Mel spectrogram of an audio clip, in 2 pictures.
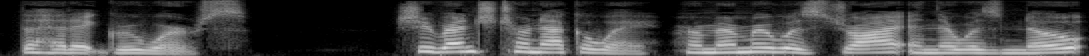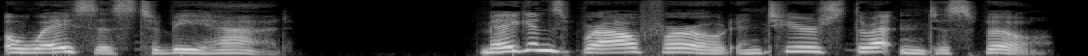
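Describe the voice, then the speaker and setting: A woman narrating an audiobook in a measured, dramatic reading style, close to the microphone. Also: fairly high pitch, no room sound.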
